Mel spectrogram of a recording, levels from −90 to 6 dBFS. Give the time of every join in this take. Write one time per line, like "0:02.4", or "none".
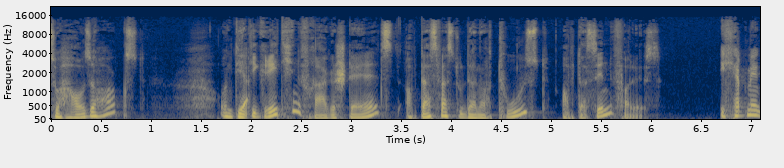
0:02.0
0:05.0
